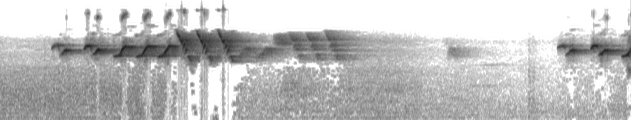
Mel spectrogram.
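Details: Rusty-collared seedeater "tui tui" song used to train other birds: a quick run of high, slurred, buzzy notes that fades into a thin trill, then a brief pause before the next phrase begins.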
